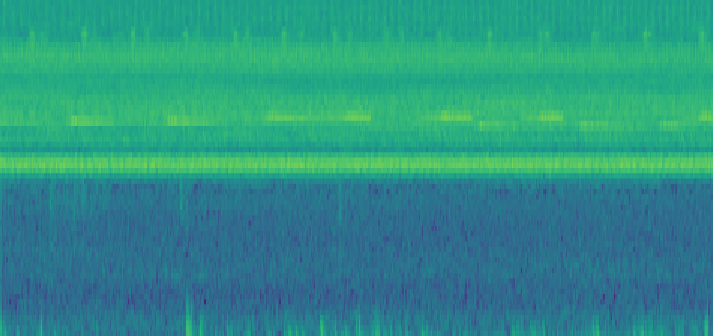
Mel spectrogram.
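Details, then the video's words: Grass insects singing in a meditation recording: a steady, continuous high trill with a bright band and fainter shimmering layers above. Soft low thumps occur now and then underneath. "깊어가는 풀벌레 노랫소리"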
